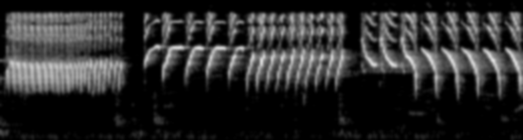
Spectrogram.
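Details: Singing canary in full song said to unsettle rival canaries: a fast buzzy trill, then rapid repeated downslurred whistles in quick runs, bright and high, about two and a half notes per second.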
